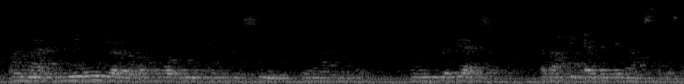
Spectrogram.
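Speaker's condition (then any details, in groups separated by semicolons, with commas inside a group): No condition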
